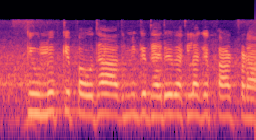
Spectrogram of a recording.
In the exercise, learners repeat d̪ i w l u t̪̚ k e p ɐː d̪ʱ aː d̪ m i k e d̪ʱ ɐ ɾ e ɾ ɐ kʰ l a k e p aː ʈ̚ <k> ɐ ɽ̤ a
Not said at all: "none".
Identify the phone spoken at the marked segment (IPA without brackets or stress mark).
p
